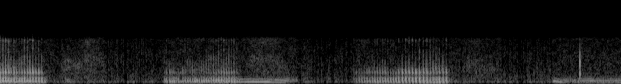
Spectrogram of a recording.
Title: Munster sleeping & snoring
